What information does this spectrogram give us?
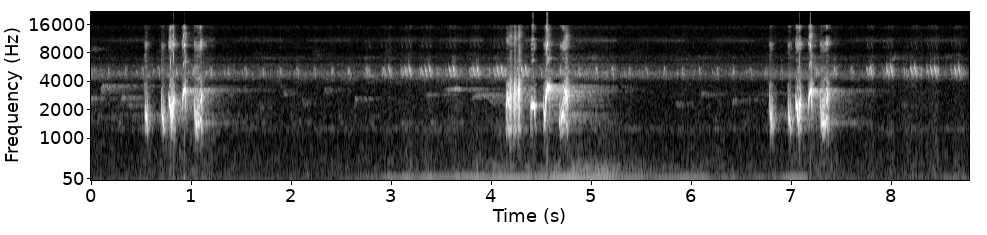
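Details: Decoy bulbul repeating three chortling, warbled phrases a few seconds apart, with soft low rumbling and a steady high pulsing buzz between them.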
